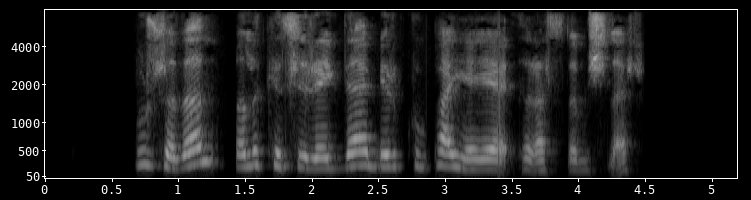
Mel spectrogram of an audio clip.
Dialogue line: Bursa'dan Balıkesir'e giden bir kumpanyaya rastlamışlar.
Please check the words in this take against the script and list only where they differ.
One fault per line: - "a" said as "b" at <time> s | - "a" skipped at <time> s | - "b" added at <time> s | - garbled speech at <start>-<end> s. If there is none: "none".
none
